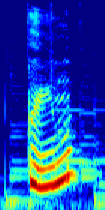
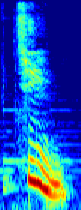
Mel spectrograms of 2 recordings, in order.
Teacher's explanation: У слові тин приголосні тн - це тверді приголосні звуки. А у слові тінь ть нь - це м'які приголосні звуки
